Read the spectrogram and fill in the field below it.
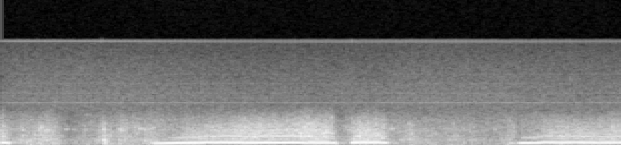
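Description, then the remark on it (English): A train rumbles along while its whistle blows in long, steady, harmonic blasts, broken briefly and then sounding again over the continuous mechanical noise of the moving cars. “The iron horse became the beast of burden for an expanding America. It was big, it was strong, it was fast.”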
